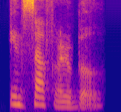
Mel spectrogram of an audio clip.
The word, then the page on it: insufferable: Indian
